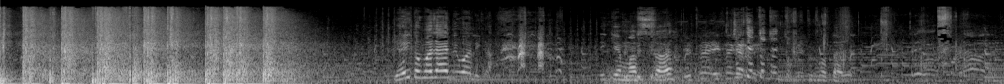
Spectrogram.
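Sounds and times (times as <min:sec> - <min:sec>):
firecracker crackling bangs: 0:00.0 - 0:03.3.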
